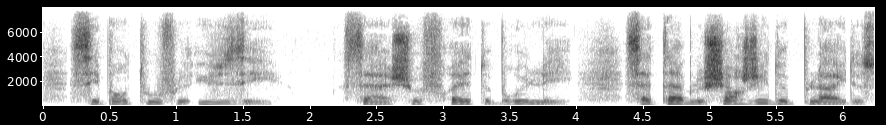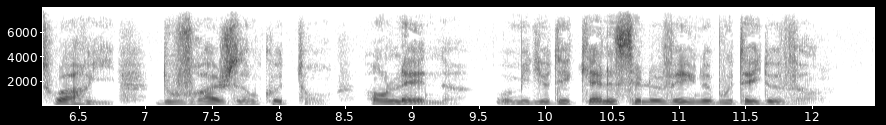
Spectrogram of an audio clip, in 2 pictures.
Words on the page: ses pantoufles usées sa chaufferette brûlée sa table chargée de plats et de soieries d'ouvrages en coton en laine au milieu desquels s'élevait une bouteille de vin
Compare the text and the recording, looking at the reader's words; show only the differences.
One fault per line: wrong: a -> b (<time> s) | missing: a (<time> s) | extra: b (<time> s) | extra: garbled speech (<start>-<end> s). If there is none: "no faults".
no faults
